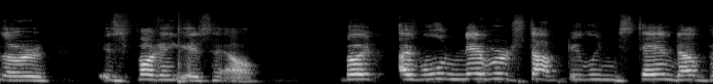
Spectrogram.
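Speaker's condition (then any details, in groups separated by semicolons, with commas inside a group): Cerebral palsy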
